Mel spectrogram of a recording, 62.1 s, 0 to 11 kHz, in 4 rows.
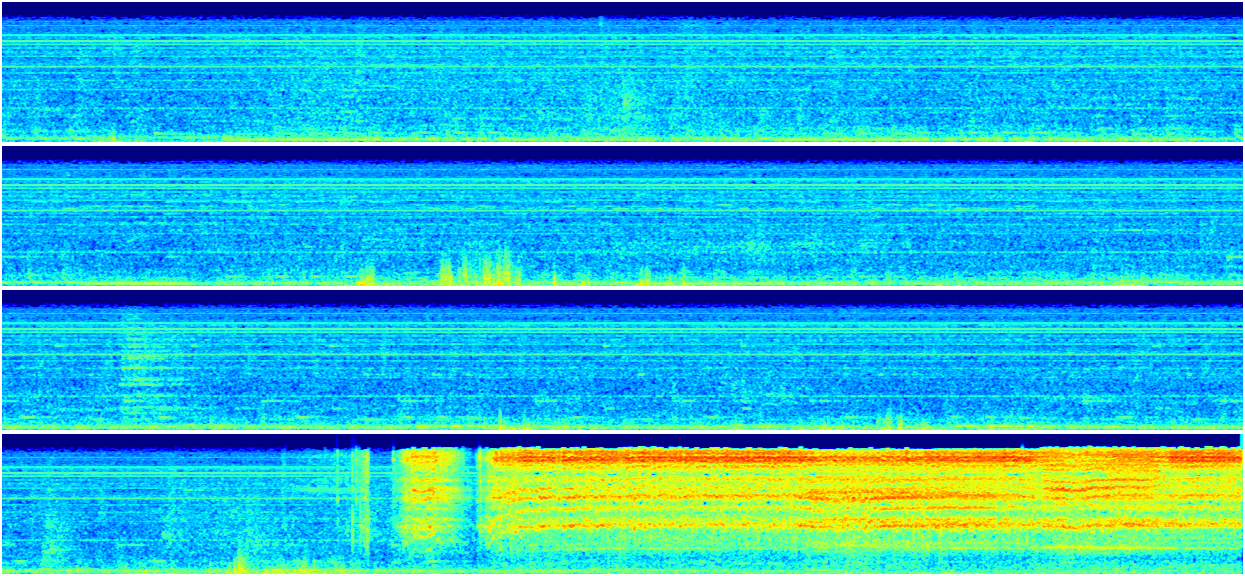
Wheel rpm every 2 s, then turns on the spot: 0, 0, 0, 0, 0, 0, 0, 0, 0, 0, 0, 0, 0, 0, 0, 0, 0, 0, 0, 0, 0, 0, 0, 0, 0, 10, 100, 160, 160, 160, 160.
none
